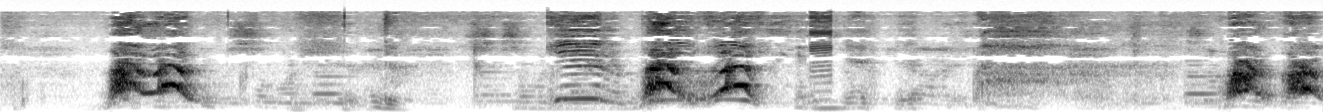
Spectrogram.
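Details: A normally peaceful Shih Tzu, urged on by a person, gives sharp, yappy barks at a cat in short bursts a few seconds apart, with a person talking in between.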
